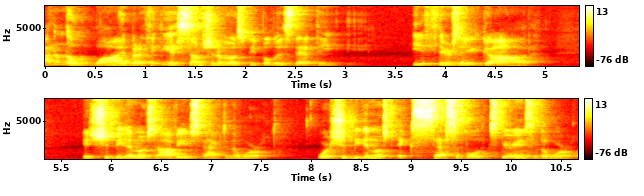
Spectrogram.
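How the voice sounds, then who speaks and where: In an American accent, a man speaks at a fairly quick pace with audible room echo. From US South, New Orleans. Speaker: minister and author. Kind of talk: podcast interview.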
